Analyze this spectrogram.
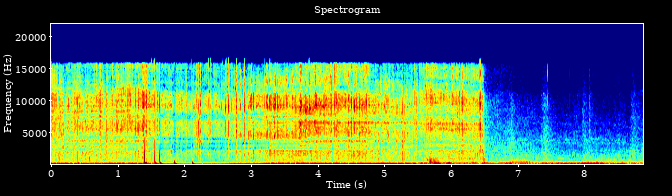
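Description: Stick (electrode) arc welding on a steel gear shaft: the arc hisses steadily over a low buzz, with a quick cluster of sharp pops about a second and a half in. The arc breaks off about six and a half seconds in, and only a lower hum carries on.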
